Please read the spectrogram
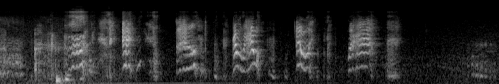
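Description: A puppy and a kitten play-fighting, with a rapid run of about ten short, high-pitched squealing cries over the first four seconds, then they stop.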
